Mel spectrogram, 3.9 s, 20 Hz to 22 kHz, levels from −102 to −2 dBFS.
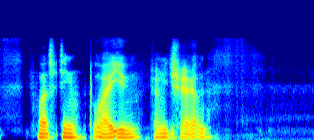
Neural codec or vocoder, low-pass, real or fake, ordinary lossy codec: codec, 16 kHz in and 24 kHz out, 0.4 kbps, LongCat-Audio-Codec, four codebook decoder; 7.2 kHz; fake; none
